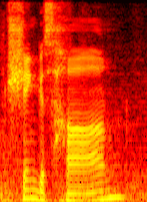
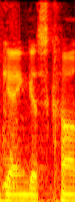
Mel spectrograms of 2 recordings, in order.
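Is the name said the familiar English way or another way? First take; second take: another way; familiar English. First: The name is said an unfamiliar, different way. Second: The name is said the familiar English way. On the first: The speaker calls it right. "that pronunciation is, is more accurate" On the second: The speaker calls it wrong. "it shouldn't be pronounced that way"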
